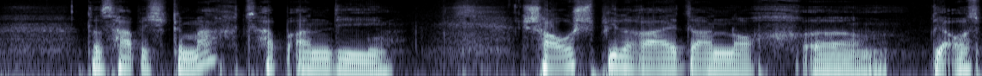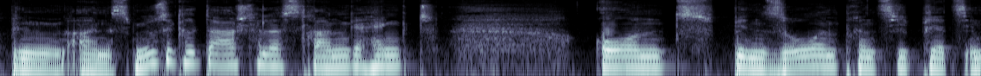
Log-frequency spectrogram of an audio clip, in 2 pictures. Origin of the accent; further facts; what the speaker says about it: Frankfurt, Hesse, Germany; now in Niddatal, Germany; Ich bin ja gebürtiger Frankfurter, habe dann viele Jahre im Umkreis gewohnt, von Neu-Isenburg angefangen und letztendlich hat es mich jetzt nach Niedertal geschlagen, neben Heldenbergen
